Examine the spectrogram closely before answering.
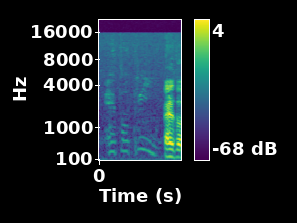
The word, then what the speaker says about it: Atto: Bacanya Atto atau Eto, Mbak? Atto 3.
